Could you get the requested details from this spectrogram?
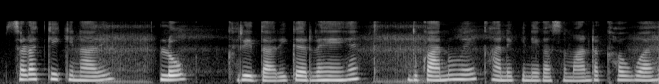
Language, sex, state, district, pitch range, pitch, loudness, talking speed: Hindi, female, Delhi, New Delhi, 190-220 Hz, 200 Hz, -18 LUFS, 155 wpm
